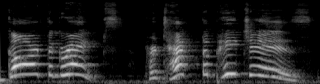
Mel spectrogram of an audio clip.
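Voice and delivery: high, loud, slow howl; Daddy howling to save the fruit. A narrator's reading. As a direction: bellow orders through the hail. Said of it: "Daddy howled".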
